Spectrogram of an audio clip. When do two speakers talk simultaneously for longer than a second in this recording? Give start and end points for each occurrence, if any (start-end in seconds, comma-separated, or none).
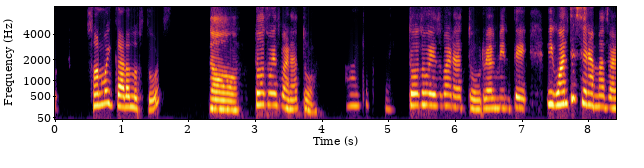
none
